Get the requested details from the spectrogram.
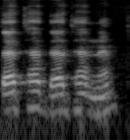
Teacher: दंतव्य से होते हैं त वर्ग के सभी व्यंजन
